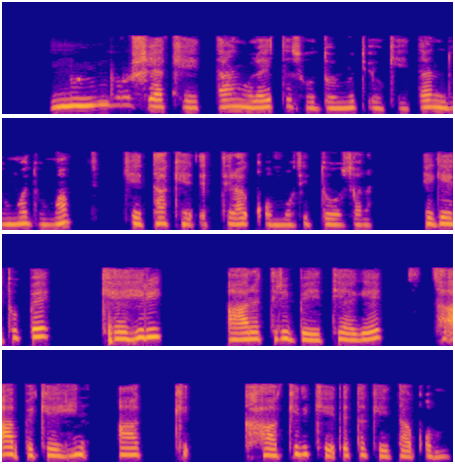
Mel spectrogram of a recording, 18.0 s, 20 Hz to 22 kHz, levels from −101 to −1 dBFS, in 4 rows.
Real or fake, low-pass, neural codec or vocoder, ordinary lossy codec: real; 7.2 kHz; none; MP3, 64 kbps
